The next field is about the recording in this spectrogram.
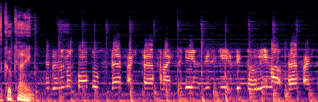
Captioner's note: Dutch spoken audio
